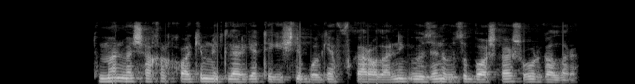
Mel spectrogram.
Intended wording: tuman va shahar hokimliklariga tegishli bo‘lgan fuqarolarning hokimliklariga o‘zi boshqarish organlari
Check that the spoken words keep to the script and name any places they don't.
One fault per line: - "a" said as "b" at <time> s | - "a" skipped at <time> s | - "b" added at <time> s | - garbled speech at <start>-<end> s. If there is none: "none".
- "hokimliklariga" said as "o‘zini" at 4.2 s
